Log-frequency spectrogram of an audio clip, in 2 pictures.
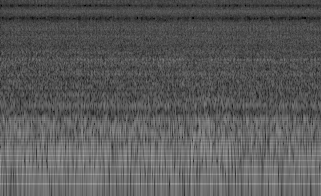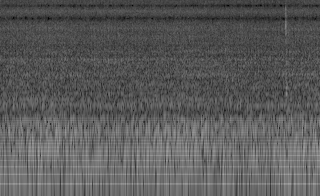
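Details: Monaco boat engine run before winterizing; steady, even low rumble with no knocks, misses or rattles, idling smoothly and healthy.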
